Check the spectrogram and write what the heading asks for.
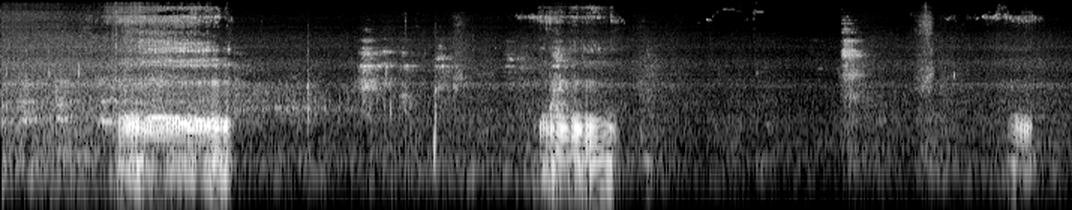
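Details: Loud rattling snores on breathing in, about every five to six seconds, with quieter breathing between; ordinary snoring.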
